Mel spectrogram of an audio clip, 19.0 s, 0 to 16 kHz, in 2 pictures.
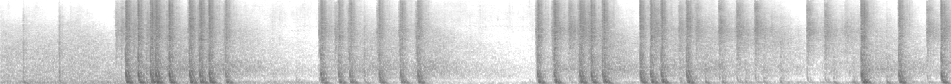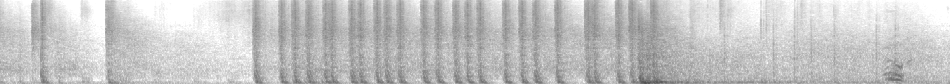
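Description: Dense bursts of automatic gunfire ring out in ArmA 3: rapid, loud volleys of sharp shots separated by brief pauses, with close and distant weapons overlapping across the battle.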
